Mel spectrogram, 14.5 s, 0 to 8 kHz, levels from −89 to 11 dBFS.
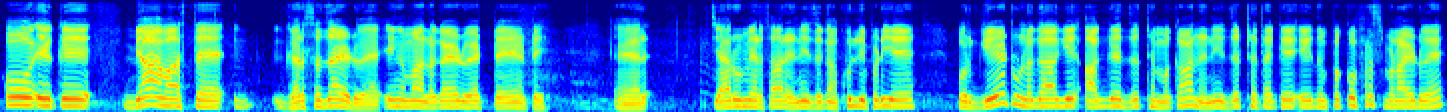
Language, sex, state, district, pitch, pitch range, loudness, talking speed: Marwari, male, Rajasthan, Churu, 165 Hz, 150-180 Hz, -18 LUFS, 150 wpm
